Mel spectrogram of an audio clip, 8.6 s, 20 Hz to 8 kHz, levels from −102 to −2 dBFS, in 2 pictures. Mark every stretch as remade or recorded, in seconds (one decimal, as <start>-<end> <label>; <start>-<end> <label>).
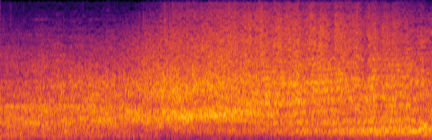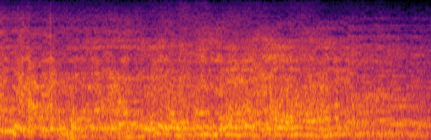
0.0-4.1 recorded; 4.1-7.8 remade; 7.8-8.6 recorded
